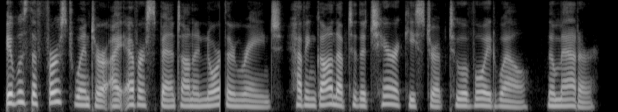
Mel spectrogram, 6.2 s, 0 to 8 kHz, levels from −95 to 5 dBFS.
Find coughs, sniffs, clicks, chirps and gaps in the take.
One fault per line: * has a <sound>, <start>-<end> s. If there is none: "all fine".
* has a dropout, 2.2-2.3 s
